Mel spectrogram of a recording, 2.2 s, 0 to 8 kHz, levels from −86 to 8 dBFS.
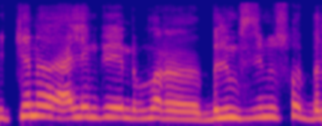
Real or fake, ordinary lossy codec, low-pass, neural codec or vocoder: fake; none; 7.2 kHz; codec, 16 kHz, 2 kbps, X-Codec, HuBERT features, trained on balanced general audio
